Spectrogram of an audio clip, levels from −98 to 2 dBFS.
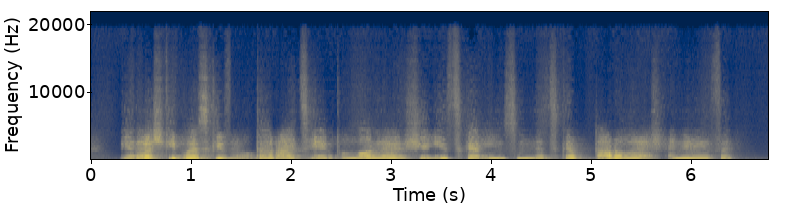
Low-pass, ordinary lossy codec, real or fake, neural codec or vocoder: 19.8 kHz; none; fake; codec, 44.1 kHz, 0.9 kbps, DAC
